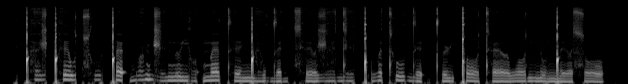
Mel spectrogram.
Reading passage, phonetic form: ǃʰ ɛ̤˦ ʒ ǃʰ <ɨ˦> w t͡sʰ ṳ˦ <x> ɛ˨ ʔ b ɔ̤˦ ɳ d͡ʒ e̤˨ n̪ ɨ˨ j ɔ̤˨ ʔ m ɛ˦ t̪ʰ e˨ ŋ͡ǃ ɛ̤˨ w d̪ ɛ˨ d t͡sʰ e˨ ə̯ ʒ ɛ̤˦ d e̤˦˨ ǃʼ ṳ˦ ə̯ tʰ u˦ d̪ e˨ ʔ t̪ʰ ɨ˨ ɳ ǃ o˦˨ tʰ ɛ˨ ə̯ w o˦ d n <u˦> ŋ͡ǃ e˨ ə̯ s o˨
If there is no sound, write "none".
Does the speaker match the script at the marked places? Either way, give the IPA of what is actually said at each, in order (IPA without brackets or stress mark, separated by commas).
e˦, ǃ, u˨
